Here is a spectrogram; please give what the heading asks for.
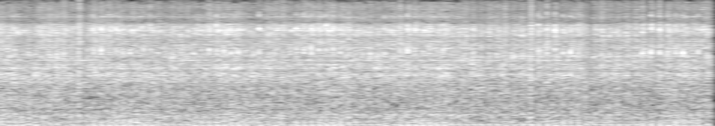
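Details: Free snowblower after a full rebuild, small single-cylinder engine at medium throttle buzzing along steadily with even firing and no hunting or surging. Transmission works; sounds healthy.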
